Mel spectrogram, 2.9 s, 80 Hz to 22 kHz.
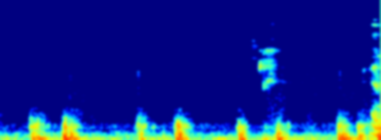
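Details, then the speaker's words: Steady paired lub-dub heart sounds, regular rhythm, about 75–80 beats a minute, heard through a Stemoscope wireless Bluetooth stethoscope in heart mode; normal heart sounds. "you can hear the actual heartbeat and you change it to lungs if you want to listen to the lungs"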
